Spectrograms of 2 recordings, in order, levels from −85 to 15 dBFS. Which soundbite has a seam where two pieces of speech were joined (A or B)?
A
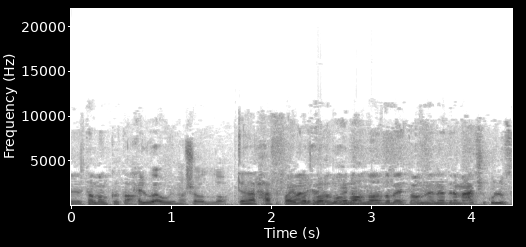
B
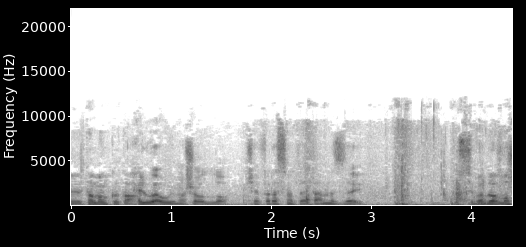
A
